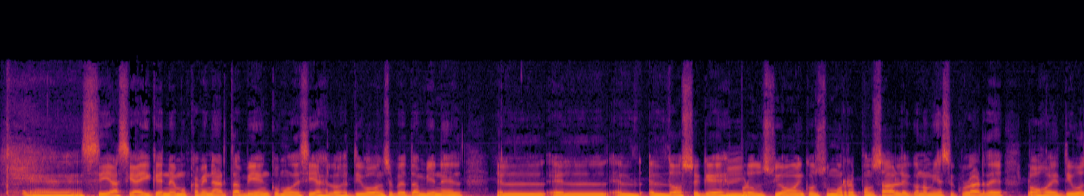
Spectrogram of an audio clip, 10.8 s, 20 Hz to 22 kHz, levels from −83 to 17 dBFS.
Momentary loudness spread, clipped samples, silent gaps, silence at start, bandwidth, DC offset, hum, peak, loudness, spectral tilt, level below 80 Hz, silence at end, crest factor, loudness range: 3 LU; under 0.1%; none; 0 s; 14 kHz; under 0.1%; none; -4 dBFS; -14 LUFS; -7 dB/octave; -40 dBFS; 0 s; 10 dB; 1 LU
